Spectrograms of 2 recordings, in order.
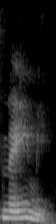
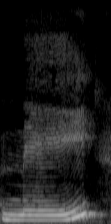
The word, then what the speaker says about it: name: name what's your name Tá errado esse é do final não é pronunciada é umas a galera olha a transcrição fonética se eu n me a gente tem um ditongo Ei então fica nem E aí o m que você já sabe que aqui então nem é assim que pronuncia nome em inglês nunca mais você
